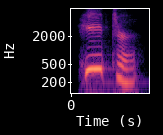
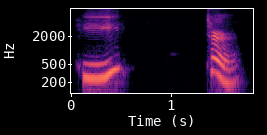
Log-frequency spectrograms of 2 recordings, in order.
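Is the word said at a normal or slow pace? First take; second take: normal; slow. First: The word is said at normal speed. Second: The word is said slowly and drawn out.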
